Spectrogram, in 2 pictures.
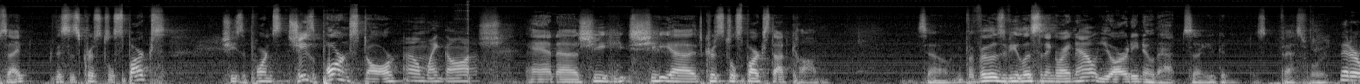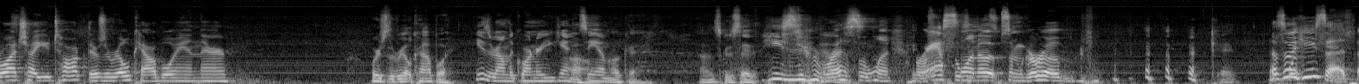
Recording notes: We take our show on the road and do our podcast live from Whispers Vegas Lifestyle parties.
